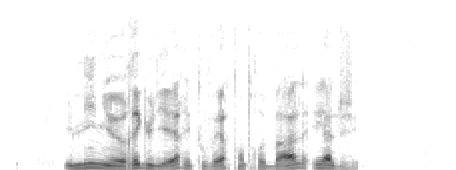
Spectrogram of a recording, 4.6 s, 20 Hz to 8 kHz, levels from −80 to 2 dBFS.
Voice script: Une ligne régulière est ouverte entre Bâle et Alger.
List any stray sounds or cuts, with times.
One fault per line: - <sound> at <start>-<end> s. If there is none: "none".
none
